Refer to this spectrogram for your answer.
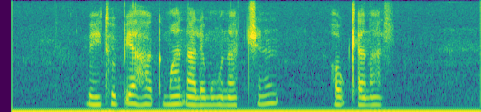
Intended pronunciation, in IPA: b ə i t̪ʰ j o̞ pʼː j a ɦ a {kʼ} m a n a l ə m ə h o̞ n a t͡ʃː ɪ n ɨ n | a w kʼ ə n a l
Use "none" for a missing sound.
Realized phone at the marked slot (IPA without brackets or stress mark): kʼ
